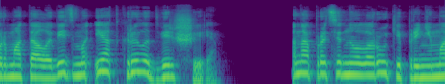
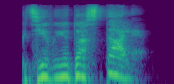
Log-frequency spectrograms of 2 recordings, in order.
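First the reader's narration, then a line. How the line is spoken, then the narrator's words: Whispered question. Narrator (Russian): шепотом поинтересовалась Файона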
